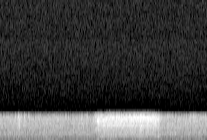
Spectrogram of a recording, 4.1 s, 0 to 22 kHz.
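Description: Cordless drill fitted with a 13 mm socket running at a steady speed for just over a second, starting about two seconds in, over faint room tone.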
